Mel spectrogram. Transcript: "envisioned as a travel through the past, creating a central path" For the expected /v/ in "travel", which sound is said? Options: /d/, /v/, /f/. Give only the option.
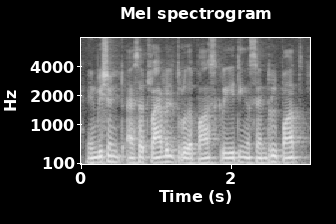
/v/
